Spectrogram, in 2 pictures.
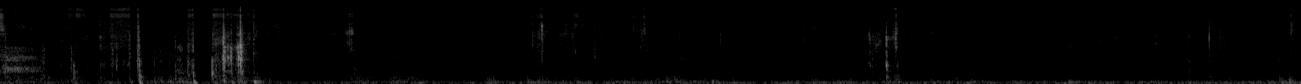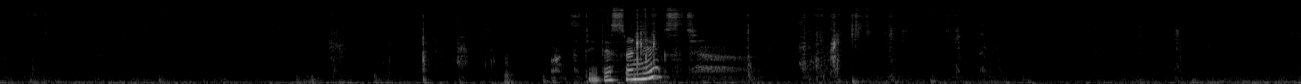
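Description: Thin twine rubs and swishes as it is pulled through paper.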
